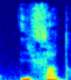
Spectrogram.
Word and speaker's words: イサ: はい、この医者というのもですね、本当は日本語ですけども、アイヌ語に取り入れられて医者と発音できないのでイサというふうに発音されております。ですからこれは日本語からアイヌ語に取り入れられたアイヌ語というふうに言います。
